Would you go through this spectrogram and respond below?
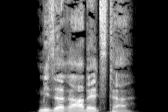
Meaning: inflection of miserabel: 1. strong/mixed nominative masculine singular superlative degree 2. strong genitive/dative feminine singular superlative degree 3. strong genitive plural superlative degree
- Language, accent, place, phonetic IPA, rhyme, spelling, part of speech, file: German, Germany, Berlin, [mizəˈʁaːbl̩stɐ], -aːbl̩stɐ, miserabelster, adjective, De-miserabelster.ogg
